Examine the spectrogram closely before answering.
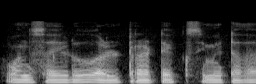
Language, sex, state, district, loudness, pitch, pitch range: Kannada, male, Karnataka, Bidar, -17 LUFS, 100 Hz, 95-105 Hz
